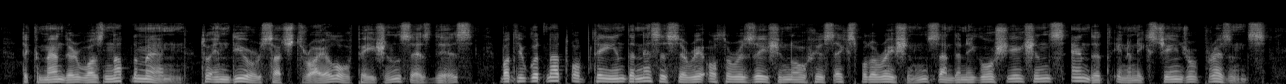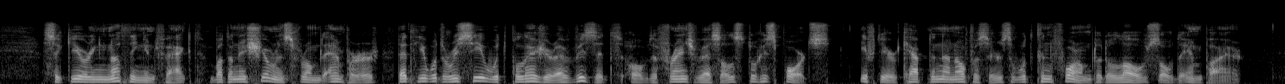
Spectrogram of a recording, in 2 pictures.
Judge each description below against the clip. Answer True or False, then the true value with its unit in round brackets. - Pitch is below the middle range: True (120 Hz)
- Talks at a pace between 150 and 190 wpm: True (170 wpm)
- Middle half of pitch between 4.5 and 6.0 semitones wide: False (4.0 semitones)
